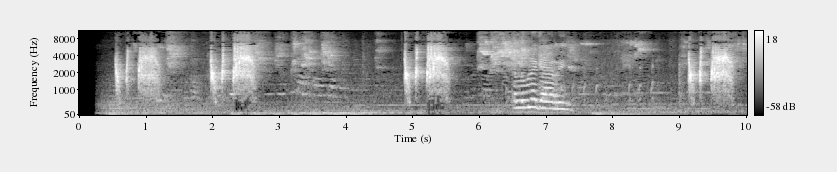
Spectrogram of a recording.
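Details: Caged male contest quail repeating its ceketer call four times over ten seconds, each a burst of short rasping clicks ending in a harsh buzzy note, with a wavering tonal sound mid-way and quiet room noise.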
